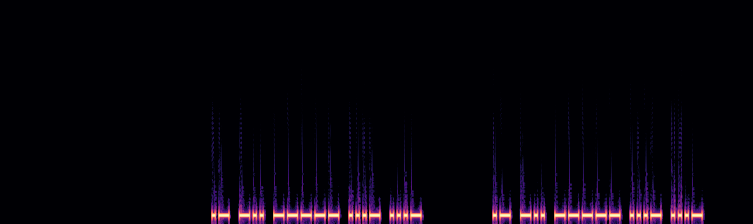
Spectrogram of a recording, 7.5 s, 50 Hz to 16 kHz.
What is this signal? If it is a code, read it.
Morse code, heard as a keyed tone, about 34 wpm, 700 Hz. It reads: AD0VV AD0VV
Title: USA Call Signs - 5 Characters - Repeated 2x - 35wpm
